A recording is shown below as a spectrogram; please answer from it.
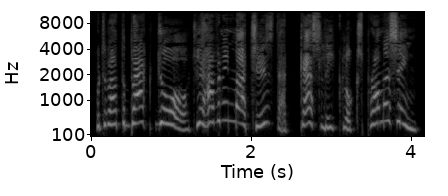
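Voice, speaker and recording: A man's voice: very high-pitched, very animated, normal speed, sharp tone, no room sound, clean studio sound, exaggerated voice. A man voicing a plucky, blunt little girl with a pert, matter-of-fact delivery in a fairy-tale game. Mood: pert, unafraid.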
